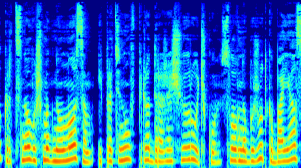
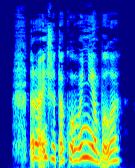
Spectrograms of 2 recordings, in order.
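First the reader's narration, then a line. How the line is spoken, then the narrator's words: Sobbing again. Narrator (Russian): вновь всхлипнул Билкарт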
